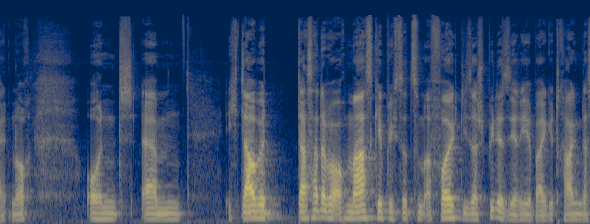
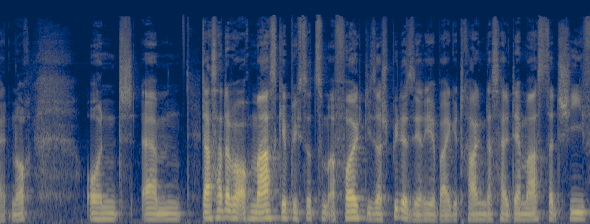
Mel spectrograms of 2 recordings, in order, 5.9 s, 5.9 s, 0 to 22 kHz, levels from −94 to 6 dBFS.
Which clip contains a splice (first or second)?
second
